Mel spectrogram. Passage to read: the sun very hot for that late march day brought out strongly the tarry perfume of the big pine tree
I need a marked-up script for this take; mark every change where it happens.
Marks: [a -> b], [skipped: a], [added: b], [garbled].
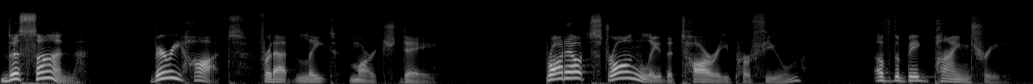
the sun very hot for that late march day brought out strongly the tarry perfume of the big pine tree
